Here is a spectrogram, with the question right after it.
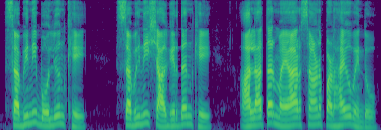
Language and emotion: Sindhi, neutral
